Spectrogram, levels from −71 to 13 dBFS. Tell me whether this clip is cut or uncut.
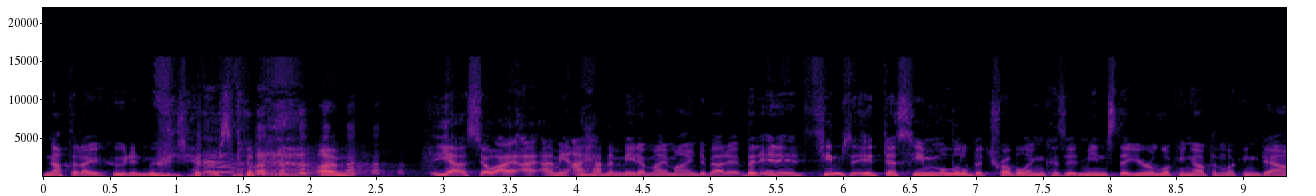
uncut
